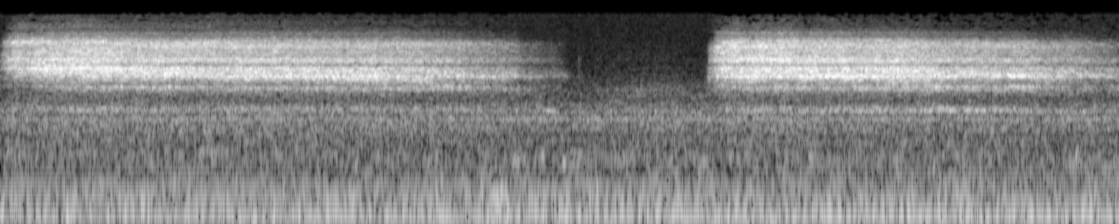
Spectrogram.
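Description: A woman voicing the lung sound of the Six Healing Sounds: two long 'sss' hisses like a snake, made with the tongue just behind the front teeth. The first tapers off about four seconds in, and the second starts sharply about five seconds in and fades near the end.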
